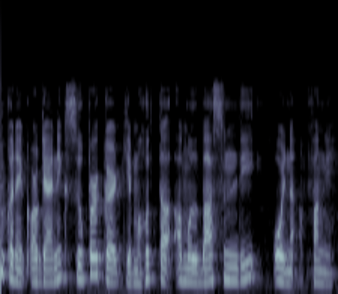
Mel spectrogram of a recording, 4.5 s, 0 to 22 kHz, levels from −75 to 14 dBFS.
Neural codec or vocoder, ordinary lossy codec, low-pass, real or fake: none; none; none; real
